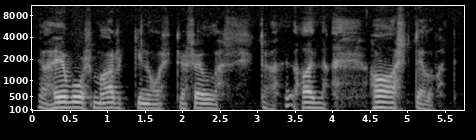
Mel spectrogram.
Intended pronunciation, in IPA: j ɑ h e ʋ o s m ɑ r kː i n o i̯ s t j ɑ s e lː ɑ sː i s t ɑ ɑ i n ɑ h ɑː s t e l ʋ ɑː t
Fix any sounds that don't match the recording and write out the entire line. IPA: j ɑ h e ʋ o s m ɑ r kː i n o i̯ s t j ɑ s e lː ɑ sː i s t ɑ ɑ i n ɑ h ɑː s t e l ʋ ɑ t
